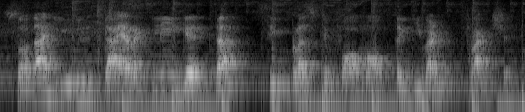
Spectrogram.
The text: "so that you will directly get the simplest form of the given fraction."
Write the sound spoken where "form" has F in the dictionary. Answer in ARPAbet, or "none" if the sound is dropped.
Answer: F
